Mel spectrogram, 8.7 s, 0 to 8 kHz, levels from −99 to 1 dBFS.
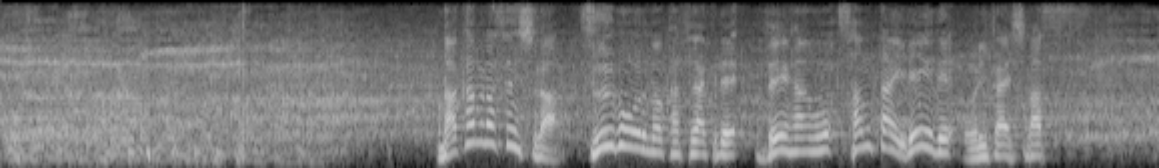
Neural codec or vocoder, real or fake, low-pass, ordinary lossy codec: codec, 16 kHz, 4 kbps, FunCodec, trained on LibriTTS, 50 frames a second; fake; 7.2 kHz; none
